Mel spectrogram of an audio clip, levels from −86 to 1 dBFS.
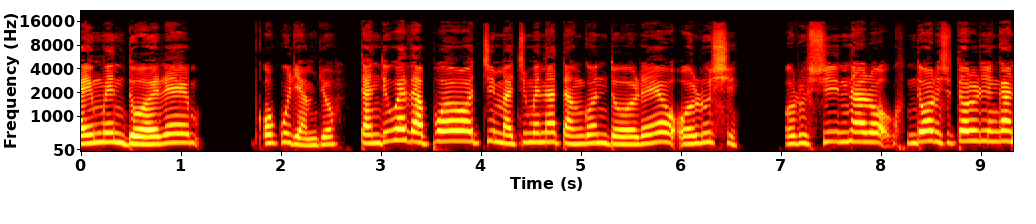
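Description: No technical faults can be heard anywhere in the speech. In the pauses the background fades down to silence and comes back in time for the next sound, with nothing of the speech cut off.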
